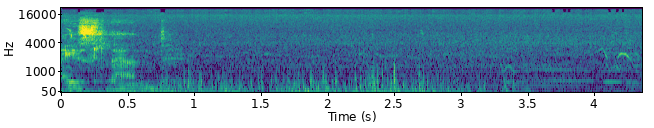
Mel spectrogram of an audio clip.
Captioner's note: birds chirping; wind howling; gentle music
